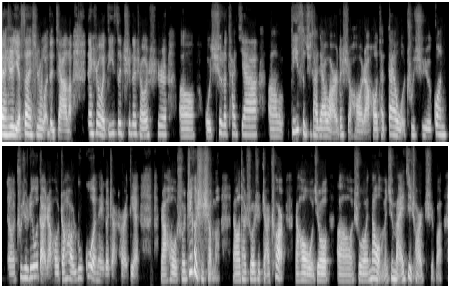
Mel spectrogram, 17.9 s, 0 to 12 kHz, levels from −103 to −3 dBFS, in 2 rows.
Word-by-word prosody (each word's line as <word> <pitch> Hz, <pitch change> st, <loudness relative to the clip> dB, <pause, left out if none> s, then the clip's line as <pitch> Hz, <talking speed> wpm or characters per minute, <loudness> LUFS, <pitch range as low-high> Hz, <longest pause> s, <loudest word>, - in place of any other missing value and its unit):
但 200 Hz, -1 st, +10 dB
是 200 Hz, 0 st, +7 dB
也 165 Hz, -4 st, +7 dB
算 225 Hz, -4 st, +6 dB
是 195 Hz, -1 st, -2 dB
我 170 Hz, -, 0 dB
的 155 Hz, -, 0 dB
家 150 Hz, 0 st, +2 dB
了。 150 Hz, -, -1 dB, 0.3 s
但 235 Hz, 0 st, +2 dB
是 230 Hz, +1 st, +1 dB
我 200 Hz, -4 st, +5 dB
第 220 Hz, +5 st, -5 dB
1 230 Hz, -, -4 dB
次 240 Hz, 0 st, -1 dB
吃 235 Hz, +1 st, -6 dB
的 225 Hz, 0 st, 0 dB
时 205 Hz, -5 st, -3 dB
候 180 Hz, +1 st, +2 dB
是， 205 Hz, 0 st, -3 dB, 0.2 s
呃， 170 Hz, 0 st, 0 dB, 0.2 s
我 165 Hz, -1 st, 0 dB
去 250 Hz, +9 st, -2 dB
了 220 Hz, -, -1 dB
他 220 Hz, -, -5 dB
家， 200 Hz, -1 st, +1 dB, 0.3 s
呃， 165 Hz, -1 st, -3 dB
第 270 Hz, -, -2 dB
1 310 Hz, -, +3 dB
次 295 Hz, -, -5 dB
去 205 Hz, +1 st, -7 dB
他 185 Hz, -2 st, +1 dB
家 175 Hz, -1 st, +2 dB
玩 170 Hz, -, +3 dB
儿 130 Hz, +1 st, 0 dB
的 195 Hz, -, -4 dB
时 190 Hz, -, -6 dB
候， 145 Hz, -2 st, -2 dB
然 -, -, +1 dB
后 165 Hz, -2 st, +1 dB
他 175 Hz, -, -6 dB
带 205 Hz, -3 st, +3 dB
我 165 Hz, -3 st, +1 dB
出 190 Hz, -, -7 dB
去 185 Hz, -2 st, -5 dB
逛， 210 Hz, +4 st, +1 dB, 0.2 s
呃， 165 Hz, 0 st, -3 dB
出 240 Hz, -, -6 dB
去 225 Hz, -, +2 dB
溜 240 Hz, +3 st, +3 dB
达， -, -, +2 dB
然 -, -, -1 dB
后 170 Hz, 0 st, -1 dB
正 180 Hz, -, 0 dB
好 190 Hz, -2 st, +1 dB
路 220 Hz, +6 st, -3 dB
过 235 Hz, -6 st, +2 dB
那 155 Hz, -2 st, -6 dB
个 155 Hz, 0 st, -2 dB
炸 -, -, -6 dB
串 -, -, -3 dB
儿 -, -, -6 dB
店， -, -, -3 dB, 0.5 s
然 150 Hz, 0 st, +2 dB
后 175 Hz, 0 st, 0 dB
我 155 Hz, -, +2 dB
说 190 Hz, +4 st, -2 dB
这 360 Hz, -, +3 dB
个 385 Hz, -, +8 dB
是 -, -, 0 dB
什 -, -, 0 dB
么？ -, -, -10 dB, 0.3 s
然 160 Hz, -, 0 dB
后 160 Hz, -, +4 dB
他 185 Hz, -, -2 dB
说 180 Hz, 0 st, +1 dB
是 185 Hz, -, -4 dB
炸 160 Hz, -4 st, -3 dB
串 -, -, +4 dB
儿， -, -, 0 dB, 0.2 s
然 160 Hz, 0 st, -1 dB
后 165 Hz, -1 st, +5 dB
我 150 Hz, -, +2 dB
就， 160 Hz, +1 st, +4 dB, 0.2 s
呃， 150 Hz, -1 st, -1 dB
说： 160 Hz, -1 st, +1 dB
“那 205 Hz, +1 st, +3 dB
我 -, -, +5 dB
们 -, -, -8 dB
去 210 Hz, -, -3 dB
买 180 Hz, -3 st, +2 dB
几 200 Hz, -, -1 dB
串 -, -, -3 dB
儿 -, -, -3 dB
吃 -, -, -10 dB
吧。” -, -, -6 dB
185 Hz, 315 characters per minute, -24 LUFS, 165-210 Hz, 0.5 s, 但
